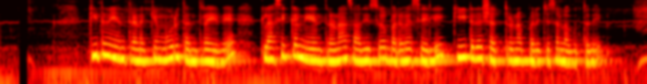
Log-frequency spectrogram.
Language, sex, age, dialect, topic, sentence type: Kannada, female, 31-35, Mysore Kannada, agriculture, statement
